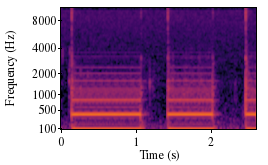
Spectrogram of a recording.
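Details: Sony XPLOD car audio amplifier bought as faulty, test tone button into two small speakers: clean, steady tone in about one-second pulses, no hum or distortion; amplifier output healthy.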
